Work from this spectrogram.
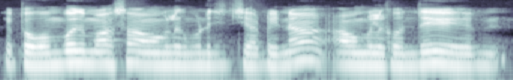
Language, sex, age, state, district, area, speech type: Tamil, male, 18-30, Tamil Nadu, Tiruvarur, urban, spontaneous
